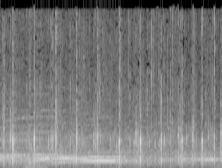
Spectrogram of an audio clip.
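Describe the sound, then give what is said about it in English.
A church audience claps their hands in dense, sustained applause, the rapid overlapping claps forming a steady wash that holds for the whole stretch, with some crowd voices audible beneath. “Let's appreciate her. Let's clap our hands for her.”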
